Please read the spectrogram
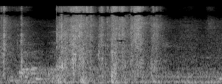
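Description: Aluminium foil crinkling as a hand folds it over a disposable foil pan, a dense crackle that is loudest in the first second and then fades.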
